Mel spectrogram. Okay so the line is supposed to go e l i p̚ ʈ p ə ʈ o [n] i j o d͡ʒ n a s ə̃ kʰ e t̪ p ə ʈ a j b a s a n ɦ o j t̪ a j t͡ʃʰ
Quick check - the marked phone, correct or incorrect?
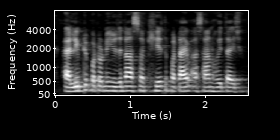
correct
